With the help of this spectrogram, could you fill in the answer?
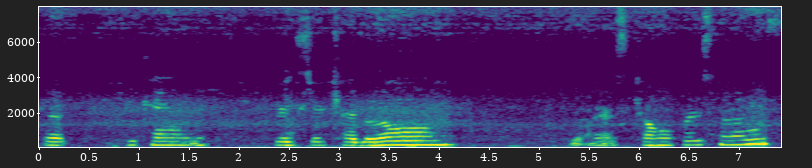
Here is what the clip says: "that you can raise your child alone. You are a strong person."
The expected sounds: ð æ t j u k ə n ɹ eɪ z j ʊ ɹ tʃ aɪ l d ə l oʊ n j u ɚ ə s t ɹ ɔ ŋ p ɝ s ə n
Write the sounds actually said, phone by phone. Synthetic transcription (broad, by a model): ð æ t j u k ə n ɹ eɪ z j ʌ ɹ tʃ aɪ d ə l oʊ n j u ɚ ə s t ɹ ɔ ŋ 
